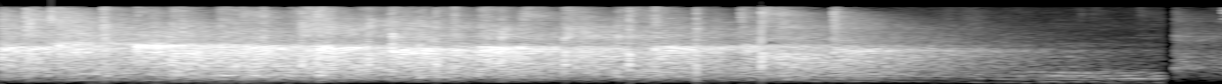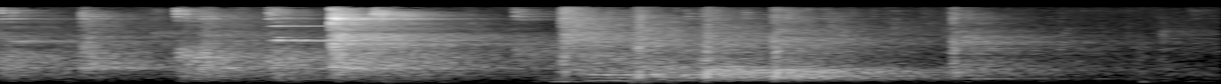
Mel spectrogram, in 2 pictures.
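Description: Table tennis ball being hit back and forth in a rally: a series of sharp, separate pings and clicks off the paddles and table. Before the rally there are a few seconds of loud, dense noise mixed with voices.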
